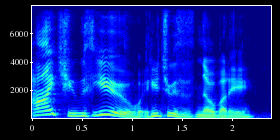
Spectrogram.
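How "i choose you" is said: high, raised cartoon-hero voice, loudly called out. Contrasting a character with another: Ash Ketchum impression. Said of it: "he's not Ash Ketchum with the".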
